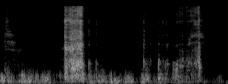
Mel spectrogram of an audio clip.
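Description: A Bestech Ascot's D2 flat-ground drop-point blade slicing through corrugated cardboard in one short, scraping cut about two-thirds of a second in, with fainter rustling of the cardboard around it.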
